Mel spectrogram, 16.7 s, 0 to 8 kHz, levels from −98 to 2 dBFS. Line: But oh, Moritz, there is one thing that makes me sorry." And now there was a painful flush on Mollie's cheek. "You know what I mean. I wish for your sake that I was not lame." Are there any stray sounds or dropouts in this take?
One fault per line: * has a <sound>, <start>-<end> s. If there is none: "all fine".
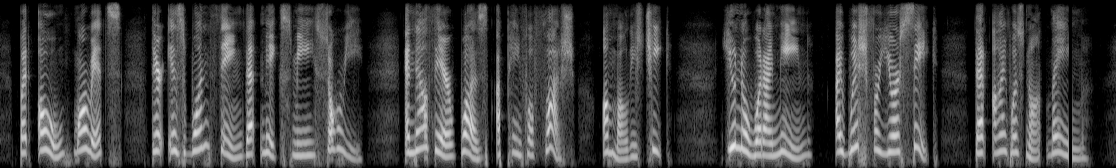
* has a dropout, 16.0-16.1 s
